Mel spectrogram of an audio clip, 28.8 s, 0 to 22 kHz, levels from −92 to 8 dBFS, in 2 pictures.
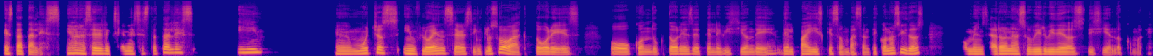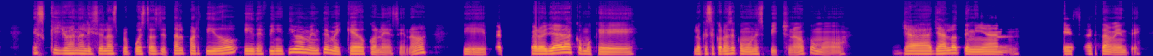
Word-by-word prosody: Estatales, - - 0
iban 160 +1 0
a 145 - 0
ser 155 +2 +5
elecciones 135 -1 -3
estatales 180 - -2 0.5
y, 200 +2 0 0.9
eh, 130 -4 -2
muchos 160 +6 +1
influencers, 135 -2 +3
incluso 135 +10 +3
actores 115 -1 0 0.3
o 115 0 +2
conductores 125 +3 0
de 125 - -1
televisión 115 0 -4
de 110 +4 -3
del 125 -7 -3
país 125 -1 0
que 125 - -6
son 115 -2 -6
bastante 110 +1 -7
conocidos, 155 +4 +1 0.4
comenzaron 130 +1 +1
a 130 -1 +1
subir 125 0 0
videos 120 -1 +2
diciendo 115 - -7
como - - -21
de: - - -27 0.4
"Es 165 +1 -1
que 165 -1 -5
yo 155 0 +1
analicé 150 -2 0
las 145 0 0
propuestas 130 +1 -2
de - - -5
tal 155 -1 0
partido 150 - 0
y 135 -1 +1
definitivamente 155 +6 +1
me 135 -6 +1
quedo 135 -2 +2
con - - -2
ese", - - -9
¿no?, 170 +9 -1 0.5
eh, 110 -5 -2
pero - - -2 0.3
pero 140 -1 +6
ya 155 +5 +9
era 195 +1 +8
como 130 -9 0
que 115 -2 +1 0.7
lo - - 0
que - - -5
se - - -2
conoce 135 +5 +3
como 135 -5 0
un 130 +2 -1
speech, 125 0 -10
¿no?, - - -3
como - - -6 0.6
ya 140 -2 +1
ya 145 +3 +3
lo 170 +2 +6
tenían 120 -3 -1 0.5
Exactamente, 130 -5 -2
135 Hz, 140 wpm, -23 LUFS, 120-155 Hz, 0.9 s, ya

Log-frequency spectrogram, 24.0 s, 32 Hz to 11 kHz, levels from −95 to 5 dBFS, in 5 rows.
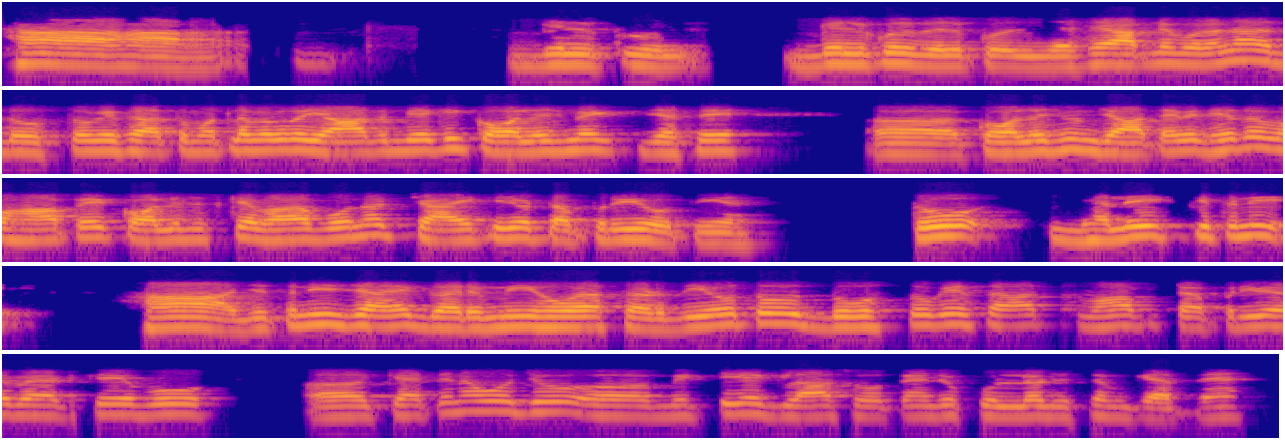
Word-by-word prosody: हाँ, 150 -4 +4
हाँ 120 -3 0 0.2
उम, 150 -2 -25 0.8
बिल्कुल। 145 -2 -3 0.4
बिल्कुल, 155 0 +1
बिल्कुल 135 -1 -2
जैसे 130 +4 0
आपने 150 +1 +4
बोला 155 0 0
ना, 195 +2 +1
दोस्तों 150 +1 -1
के 165 - +3
साथ 160 -2 +3
तो - - -2
मतलब 170 +2 0
मेरे 170 - +3
को 180 - +2
तो - - +4
याद 150 -1 +5
भी 170 - -1
है 170 - +2
कि 190 - -1
कॉलेज 155 +1 +3
में 175 - +3
एक 175 0 -4
जैसे 150 +3 0
अ, 165 - -3
कॉलेज 155 +2 +4
में 180 - -1
हम 175 - -2
जाते 145 +1 +4
भी 170 - +1
थे, 170 +2 +1
तो 210 - +1
वहाँ 155 -2 +3
पे 180 - +2
कॉलेजेज़ 155 0 +1
के 175 -2 +3
बाहर 155 +1 +4
वो 170 +2 +1
ना 210 +2 -1
चाय 150 -2 +4
की 175 0 +3
टपरी 160 -4 +1
होती 135 -4 0
हैं। 125 -2 -4 0.6
तो 175 +2 +7 0.6
भले 160 +6 +4
ही - - +2 0.2
कितनी 195 +1 +1 0.6
हाँ, 160 -2 +5
जितनी 180 +6 -1
चाहे 175 0 +4
गर्मी 155 +1 +2
हो 165 0 +4
या 165 - +6
सर्दी 150 +1 0
हो, 185 +3 +2
तो 205 0 +2
दोस्तों 165 +3 -1
के 195 +1 -1
साथ 180 -1 -5
वहाँ 170 +2 -2 0.2
टपरी 160 +1 -4
पे 170 -1 +1
बैठ 155 -1 -3
के 170 0 -1
वो 170 0 -2 0.4
अ, - - -7
कहते 150 +4 -4
है - - -10
ना 205 - -5
वो 210 0 -3
जो 200 0 -3
अ, 155 -2 -3
मिट्टी 155 +2 -9
के 175 0 -3
ग्लास 150 0 -2
होते 145 +1 -9
हैं, 150 - -7
जो 155 - -7
कुल्हड़ 150 0 -5
जिसे 140 +2 -10
हम 145 - -14
कहते 130 +1 -4
हैं, 145 0 -7
160 Hz, 215 wpm, -20 LUFS, 150-175 Hz, 0.8 s, तो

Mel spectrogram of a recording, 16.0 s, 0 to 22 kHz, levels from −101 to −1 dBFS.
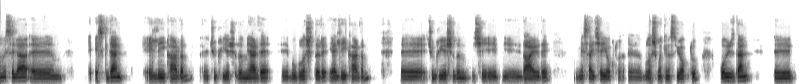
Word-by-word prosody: mesela, 125 0 +4
emm, 105 0 0 0.6
e - - -8
eskiden 130 0 +3 0.4
elde 105 +3 -1
yıkardım, 120 - 0 0.2
eee, 95 - -6
çünkü 100 -1 -6
yaşadığım 110 +2 0
yerde, 115 0 +4 0.2
eee, 95 0 -5
bu 105 -1 -2
bulaşıkları 100 0 0
elde 95 +3 +1
yıkardım. 100 - -1 0.6
Eee, 95 -1 +1
çünkü 105 0 -3
yaşadığım 110 +2 0
şe - - -2
iii, - - -4
dairede, 95 -2 +3 0.5
mesela, 100 -1 -1
şey 100 - +1
yoktu, 95 -1 -3
ııı, 90 -2 -8
bulaşık - - -1
makinesi 95 +1 -2
yoktu. 105 -1 0 0.4
O 115 +2 +6
yüzden, 135 +2 +3 0.4
eee, 110 -1 +1
105 Hz, 115 wpm, -25 LUFS, 100-115 Hz, 0.6 s, O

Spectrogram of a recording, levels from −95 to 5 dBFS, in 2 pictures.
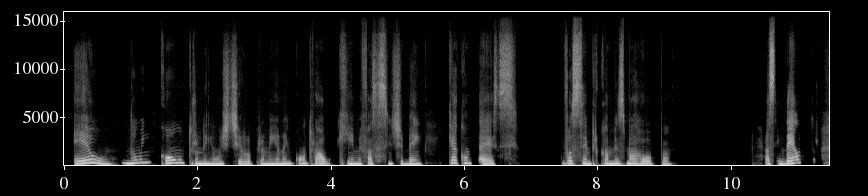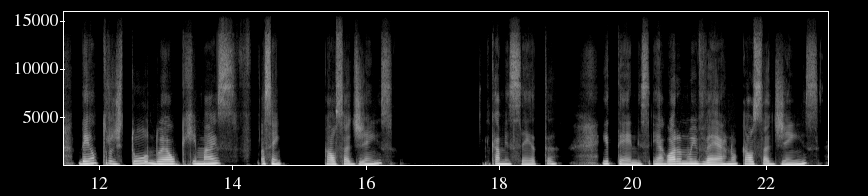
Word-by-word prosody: eu 260 -3 +2 0.2
não 285 +4 +1
encontro 315 -6 -2
nenhum 220 -1 +4
estilo 215 -1 -2
pra 210 +1 -5
mim, 205 0 +2
eu 215 - +2
não 230 - +4
encontro 250 +1 -3
algo 220 -1 -1
que 230 -2 -1
me 215 0 +3
faça 220 0 -5
sentir 230 0 -3
bem. 210 -1 +1
O - - -6 0.4
que - - -3
acontece, 285 - -3 0.7
vou 255 +2 -1
sempre 235 -1 -1
com 250 - -3
a - - +1
mesma 235 +1 +2
roupa. 215 -4 -2 1.4
Assim, 240 0 -1
dentro 285 +8 +2 0.6
dentro 255 +2 0
de 215 -1 -5
tudo 245 -2 +1
é 220 0 +6
o 225 - +3
que 240 - -7
mais 240 +3 +2
f - - -29 0.2
assim, 230 -4 +1 0.6
calça 210 -3 0
jeans 195 +7 -1 1.5
camiseta 205 +2 -1 0.7
e 240 -1 +1
tênis. 175 -8 -2
E 215 - 0
agora 215 +4 +4
no 235 0 +6
inverno, 200 -1 +4
calça 220 -2 0
jeans, 185 +6 -1
230 Hz, 125 wpm, -24 LUFS, 210-250 Hz, 1.5 s, é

